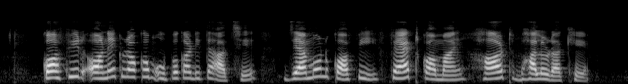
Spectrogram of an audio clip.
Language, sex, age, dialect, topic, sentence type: Bengali, female, 31-35, Standard Colloquial, agriculture, statement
